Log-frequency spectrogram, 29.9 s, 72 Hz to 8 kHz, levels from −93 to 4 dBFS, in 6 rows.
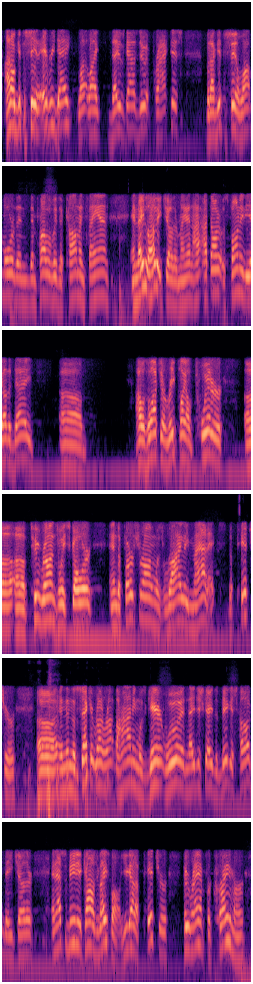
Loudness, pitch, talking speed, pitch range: -20 LUFS, 160 Hz, 210 wpm, 145-190 Hz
